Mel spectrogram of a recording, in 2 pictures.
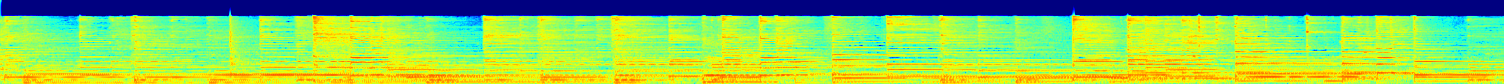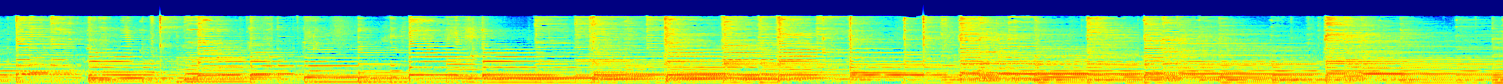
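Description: Solo acoustic guitar made by the luthier Mancini Guitars, played fingerstyle: a continuous piece with bass notes moving beneath a plucked melody.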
